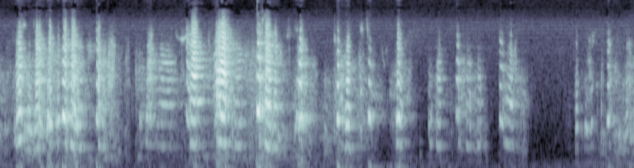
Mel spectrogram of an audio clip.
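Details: A pack of African wild dogs on hot open grassland in the African bushveld gives a busy chorus of squeaky, bird-like twitters and yelps, several voices overlapping in quick bursts that fade out toward the end.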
